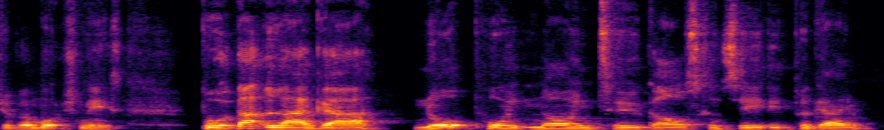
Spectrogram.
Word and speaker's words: Lage: And, okay, yes, a hell of a lot of games managed less, but it's pronounced Lager.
